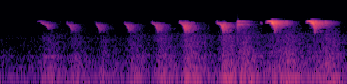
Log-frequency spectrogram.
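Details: Newly adopted one-day-old pet baby chicks give clear, high peeps that each slide downward, repeated about every third of a second and growing louder toward the end, with a faint low hum behind.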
